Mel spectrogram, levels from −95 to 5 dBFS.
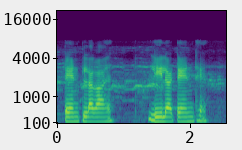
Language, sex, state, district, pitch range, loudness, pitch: Hindi, male, Madhya Pradesh, Bhopal, 155-215 Hz, -16 LUFS, 155 Hz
